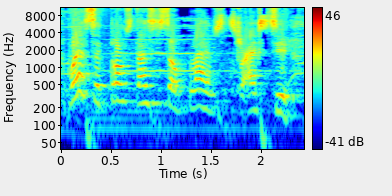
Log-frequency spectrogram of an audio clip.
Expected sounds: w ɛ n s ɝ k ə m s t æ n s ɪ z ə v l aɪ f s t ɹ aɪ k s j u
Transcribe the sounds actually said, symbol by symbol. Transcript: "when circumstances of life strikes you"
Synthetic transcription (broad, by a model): w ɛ s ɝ k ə m s t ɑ n s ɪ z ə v l aɪ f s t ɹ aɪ s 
